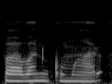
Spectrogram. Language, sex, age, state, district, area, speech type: Kannada, male, 45-60, Karnataka, Bangalore Rural, rural, spontaneous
